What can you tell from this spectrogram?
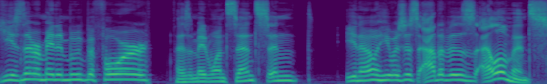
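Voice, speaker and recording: A man with a high pitch talks at a moderate pace in an animated tone, with ordinary pitch variation and very even loudness. The recording is very clean, with a silent background. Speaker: podcast co-host. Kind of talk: casual movie review podcast chat. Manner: animated, joking.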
